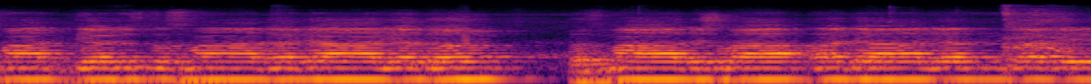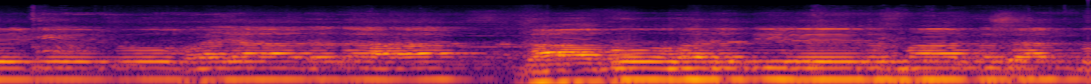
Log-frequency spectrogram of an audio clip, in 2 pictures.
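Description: Male voice chanting mantras in long phrases held on one steady low pitch, with short breath pauses about three seconds in and about eight seconds in.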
